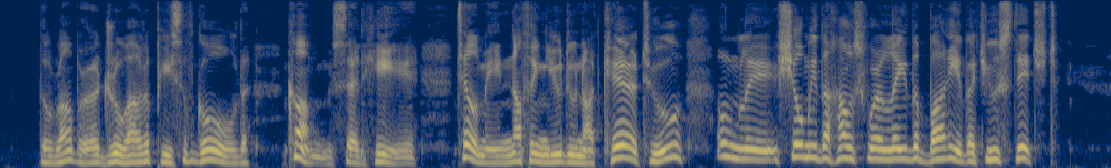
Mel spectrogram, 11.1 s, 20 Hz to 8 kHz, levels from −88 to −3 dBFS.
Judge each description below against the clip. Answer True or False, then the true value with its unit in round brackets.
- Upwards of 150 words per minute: True (165 wpm)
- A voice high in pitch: False (150 Hz)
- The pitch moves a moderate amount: False (6.5 semitones)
